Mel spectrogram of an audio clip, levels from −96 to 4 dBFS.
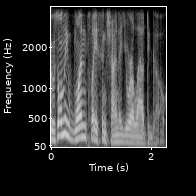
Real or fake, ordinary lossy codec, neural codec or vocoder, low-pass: real; Opus, 24 kbps; none; 3.6 kHz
